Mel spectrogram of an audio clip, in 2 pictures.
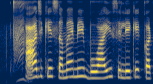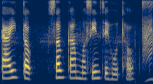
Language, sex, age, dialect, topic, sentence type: Bhojpuri, female, 18-24, Western, agriculture, statement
